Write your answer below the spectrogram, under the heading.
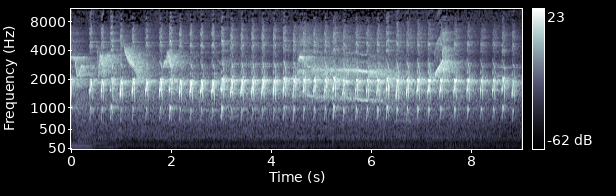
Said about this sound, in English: But I thought it would be really great to be able to hotwire a payphone and put in the sounds of the local birds so that you'd hear the sounds of the birds that were actually all around you.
